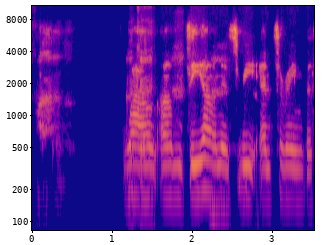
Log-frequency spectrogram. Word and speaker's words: Gladys: And I think I said that last name wrong. Glades Wilson? Nigel, could you pronounce that for me, please? You said it right. It's Gladys Wilson.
